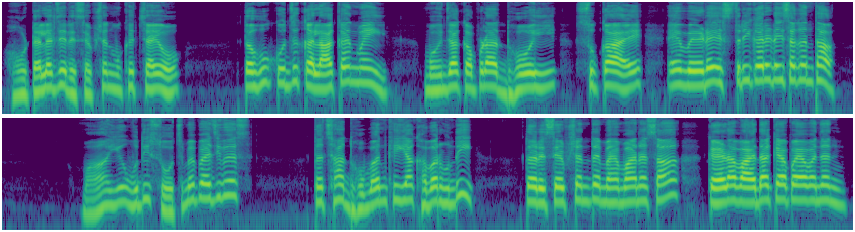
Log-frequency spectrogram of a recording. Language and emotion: Sindhi, surprised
